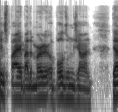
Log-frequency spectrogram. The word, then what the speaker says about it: Botham Jean: Four Beau, a play inspired by the murder of Botham Jean. Did I say that right? I said I couldn't pronounce everything correctly?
